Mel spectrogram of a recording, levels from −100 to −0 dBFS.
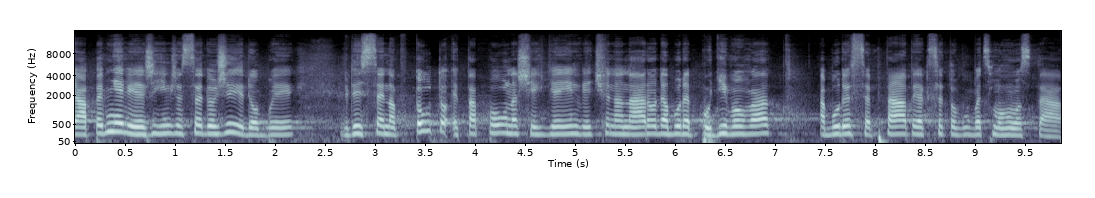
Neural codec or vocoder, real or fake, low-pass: codec, 44.1 kHz, 3.4 kbps, Pupu-Codec; fake; 14.4 kHz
